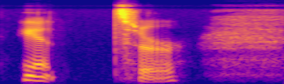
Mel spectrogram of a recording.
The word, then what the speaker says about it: answer: it like a t answer so if you think of it as this way and Sir or ant sir it should sound the same there's no W that's the point answer is that your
